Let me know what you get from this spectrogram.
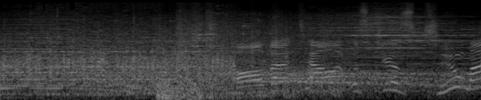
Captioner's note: crowd clapping; orchestral music; crowd clamoring; conductor thuds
